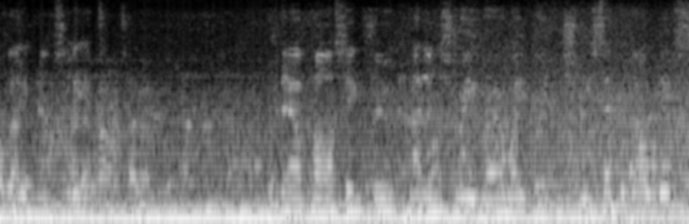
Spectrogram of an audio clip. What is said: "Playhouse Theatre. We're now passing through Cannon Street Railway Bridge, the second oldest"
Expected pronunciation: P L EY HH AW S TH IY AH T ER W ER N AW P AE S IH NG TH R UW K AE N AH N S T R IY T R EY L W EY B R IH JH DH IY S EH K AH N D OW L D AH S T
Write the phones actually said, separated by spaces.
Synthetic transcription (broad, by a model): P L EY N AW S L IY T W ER N AW P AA S IH NG TH R UW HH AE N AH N S T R IY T R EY W EY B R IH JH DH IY S EH K AH N D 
